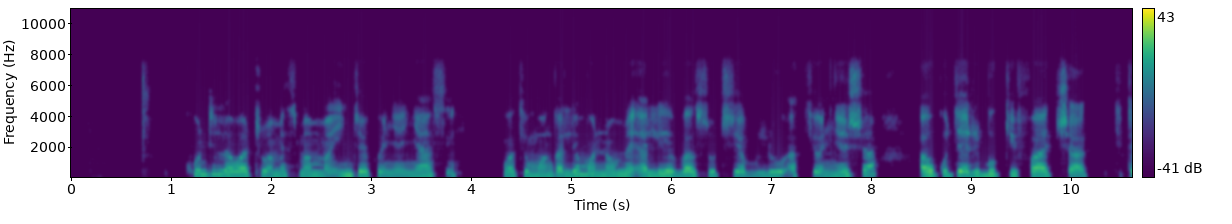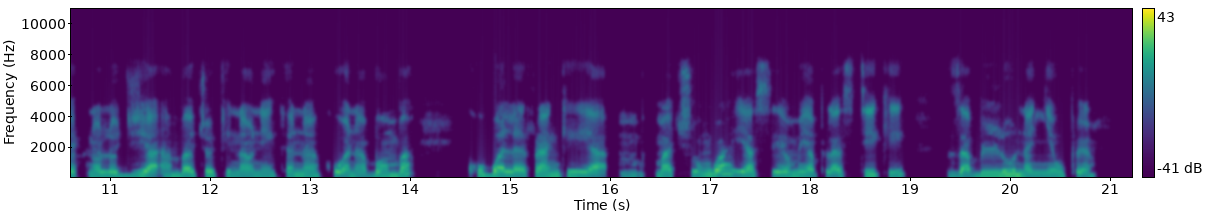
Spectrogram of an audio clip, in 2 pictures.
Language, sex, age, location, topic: Swahili, female, 25-35, Kisumu, health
